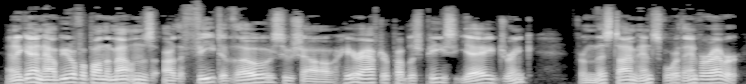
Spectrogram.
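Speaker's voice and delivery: measured scripture recital; scripture reading. Acted. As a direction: read it like holy writ. Reads scripture aloud.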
